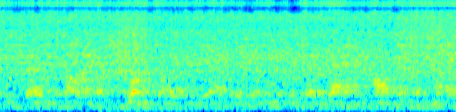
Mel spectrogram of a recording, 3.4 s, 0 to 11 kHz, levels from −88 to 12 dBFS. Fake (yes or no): yes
